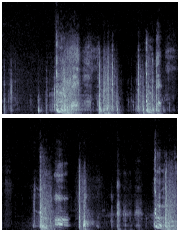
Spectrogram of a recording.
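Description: A man laughs loudly and wildly.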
